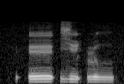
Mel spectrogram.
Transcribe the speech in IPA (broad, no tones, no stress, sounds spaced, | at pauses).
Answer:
ʔ øː ʔ z y ʔ ɭ u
